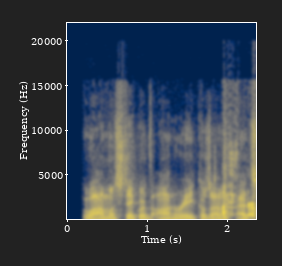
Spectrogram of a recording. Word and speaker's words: Henri: Just so you know, you said his name wrong too. Henri. It's Henri. It's Henry.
